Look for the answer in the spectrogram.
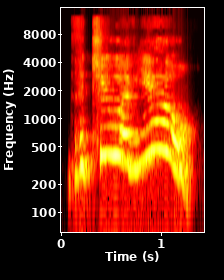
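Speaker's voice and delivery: high, loud, slow fond exclaim; fond exclamation. Acted. Daddy exclaiming at the twins, high and loud with fond exasperation. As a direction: burst out in loving exasperation.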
